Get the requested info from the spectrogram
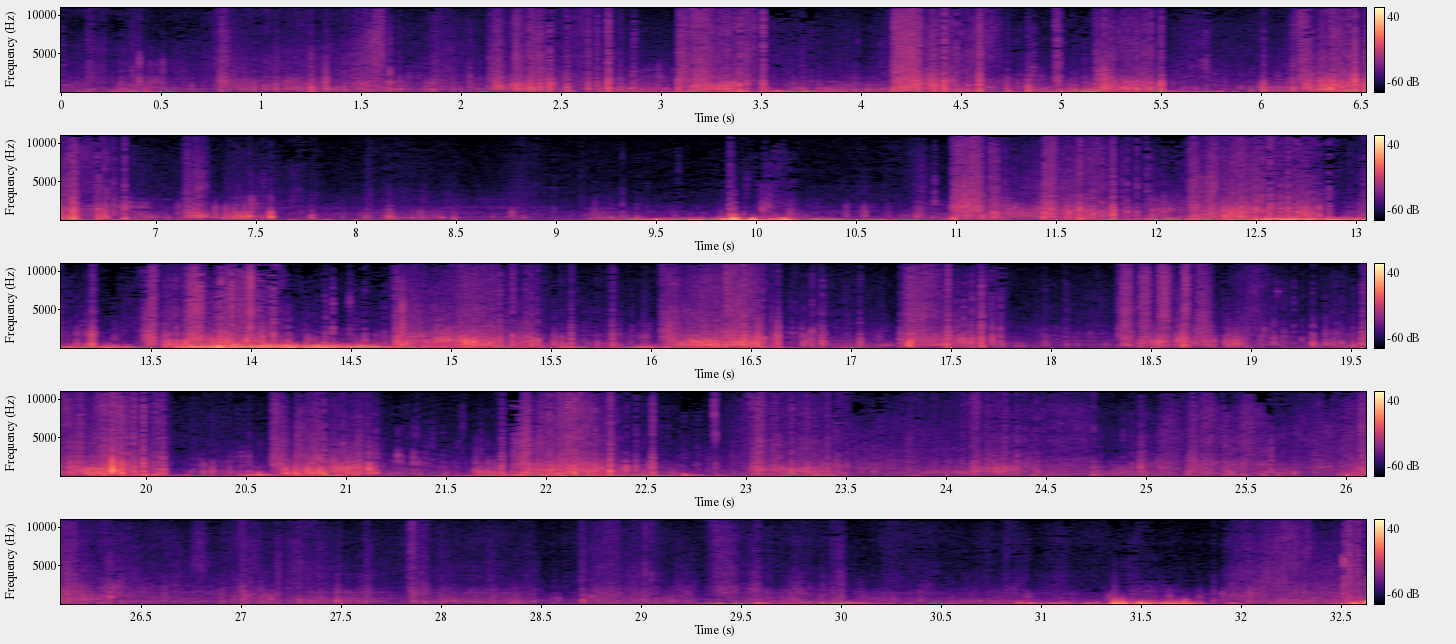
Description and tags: køupání-snìhu
Footsteps in the snow plus wind noise
snow, noise, wind, footsteps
